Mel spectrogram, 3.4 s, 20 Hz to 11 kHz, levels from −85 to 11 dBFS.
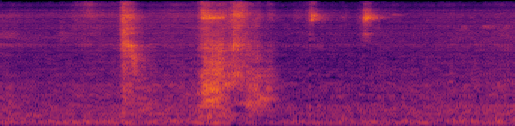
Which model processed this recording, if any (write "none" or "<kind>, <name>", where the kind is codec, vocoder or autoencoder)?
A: vocoder, Vocos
